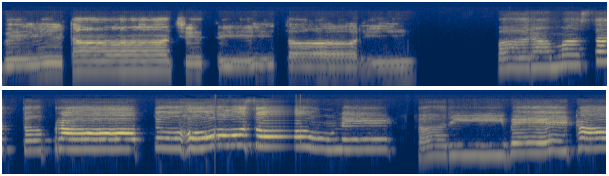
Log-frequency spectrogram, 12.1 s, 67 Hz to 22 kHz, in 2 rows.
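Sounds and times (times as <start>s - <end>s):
woman singing unaccompanied: 5.0s - 12.0s.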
